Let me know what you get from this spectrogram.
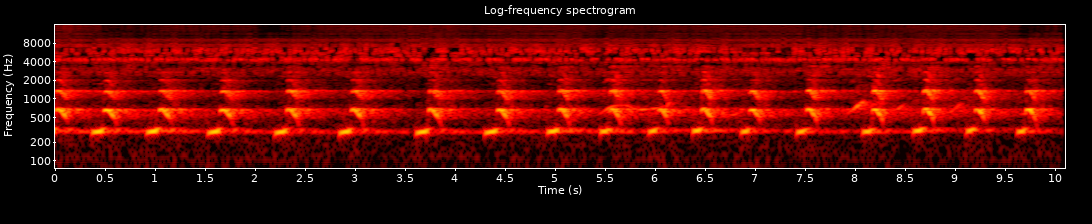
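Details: Siamang gibbon troops calling in the jungle, heard from afar while hiking; eerily human-like rapid series of loud barking hoots, roughly one and a half per second, steady and rhythmic across the whole stretch.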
